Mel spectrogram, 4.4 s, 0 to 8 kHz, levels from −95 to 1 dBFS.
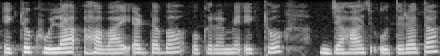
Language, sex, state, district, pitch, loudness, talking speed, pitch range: Bhojpuri, female, Uttar Pradesh, Ghazipur, 205 Hz, -15 LUFS, 135 wpm, 195-220 Hz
